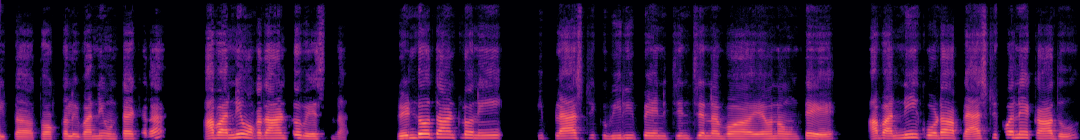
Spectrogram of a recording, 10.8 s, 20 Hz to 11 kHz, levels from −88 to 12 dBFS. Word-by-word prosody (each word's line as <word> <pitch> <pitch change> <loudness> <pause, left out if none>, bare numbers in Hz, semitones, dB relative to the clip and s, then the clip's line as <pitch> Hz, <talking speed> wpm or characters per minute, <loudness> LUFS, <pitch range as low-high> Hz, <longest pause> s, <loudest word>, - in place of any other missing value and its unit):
త - - 0 0.2
తొక్కలు 170 +1 -2
ఇవన్నీ 170 +2 -1
ఉంటాయి 185 +1 -1
కదా! 150 - -2 0.5
అవన్నీ 220 +4 +5
ఒక 210 - -1
దాంట్లో 205 +3 +2
వేస్తున్నాను. 175 -3 -6 0.5
రెండో 225 +7 +6 0.2
దాంట్లోని, 235 -4 0 0.5
ఈ - - -17
ప్లాస్టిక్ 205 +2 0
విరిగిపోయిన 205 -1 -4
చిన్న 195 0 -7
చిన్న 200 -2 -1
వ - - +2 0.3
ఏమైనా 180 +1 -1
ఉంటే. 180 +2 -1 0.6
అవన్నీ 210 +5 +2
కూడా 215 +1 +3 0.2
ప్లాస్టిక్ 195 +7 -1
వనే 240 0 +2
కాదు. 190 -4 +2
200 Hz, 135 wpm, -22 LUFS, 180-215 Hz, 0.6 s, రెండో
